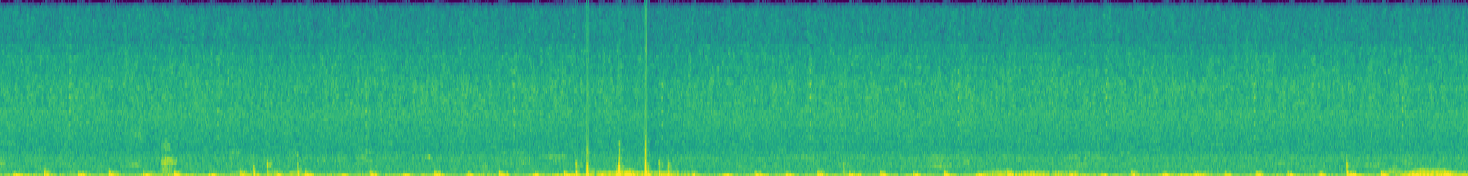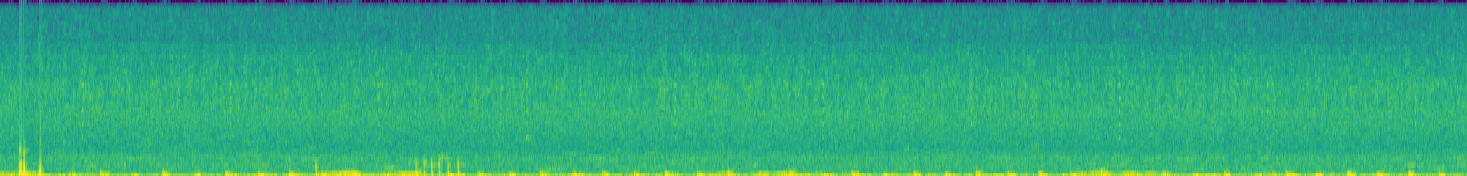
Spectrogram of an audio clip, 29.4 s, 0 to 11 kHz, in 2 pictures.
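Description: Rapid, regular heartbeat thumps, well over 100 a minute, with soft breathing swells behind them.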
